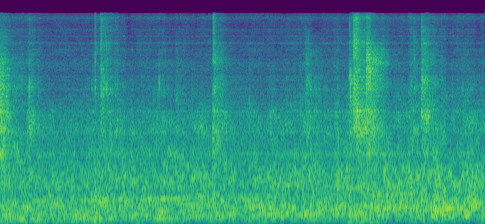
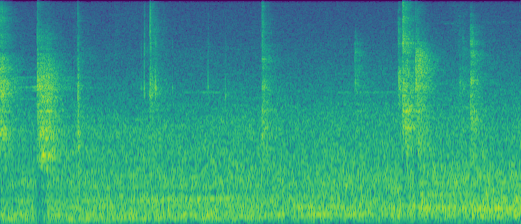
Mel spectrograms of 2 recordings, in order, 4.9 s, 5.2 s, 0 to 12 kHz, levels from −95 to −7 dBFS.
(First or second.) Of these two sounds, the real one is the second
